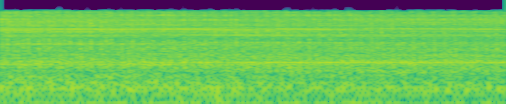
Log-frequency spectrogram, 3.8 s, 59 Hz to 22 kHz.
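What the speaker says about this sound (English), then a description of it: "Engine's been running since we started, so as you can hear, there's no bangs, rattles or anything like that." A 2014 Seat Leon engine idles steadily, a loud, even hum heard up close in the engine bay with no bangs or rattles.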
